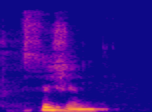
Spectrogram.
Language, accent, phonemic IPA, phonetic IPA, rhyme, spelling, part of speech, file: English, Southern England, /pɹɪˈsɪʒ.ən/, [pɹɪˈsɪʒ.n̩], -ɪʒən, precision, noun / adjective, LL-Q1860 (eng)-precision.wav
- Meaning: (noun) 1. The state of being precise or exact; especially, both exact and accurate 2. The ability of a measurement to be reproduced consistently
